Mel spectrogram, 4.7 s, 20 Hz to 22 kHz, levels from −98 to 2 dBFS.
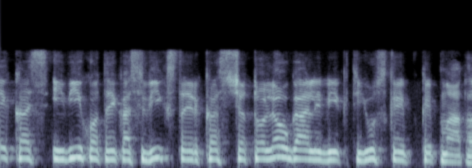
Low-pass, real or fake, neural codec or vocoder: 7.2 kHz; real; none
